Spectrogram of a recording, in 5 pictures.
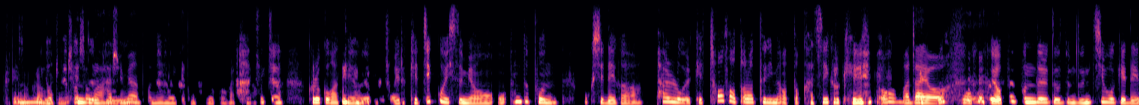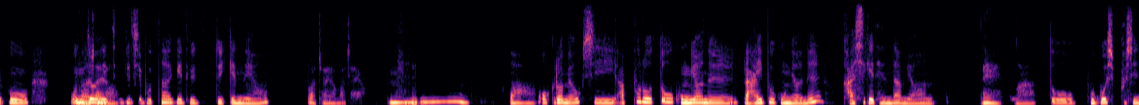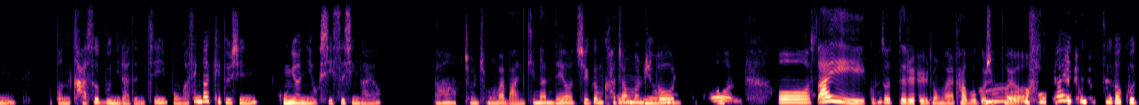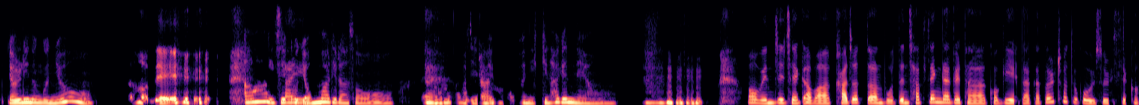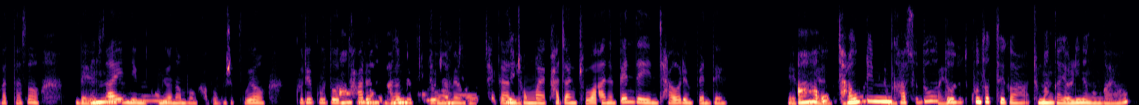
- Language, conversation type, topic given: Korean, podcast, 라이브 공연을 직접 보고 어떤 점이 가장 인상 깊었나요?
- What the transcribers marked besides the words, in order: other background noise; laugh; laughing while speaking: "그렇게"; laugh; unintelligible speech; laugh; laugh; tapping; laugh; laugh; laugh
